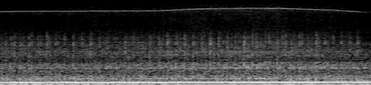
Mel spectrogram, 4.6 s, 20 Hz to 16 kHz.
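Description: Scania truck engine in Euro Truck Simulator 2, a loud, steady low drone with a constant hum and faint high whine, running evenly without talk.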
